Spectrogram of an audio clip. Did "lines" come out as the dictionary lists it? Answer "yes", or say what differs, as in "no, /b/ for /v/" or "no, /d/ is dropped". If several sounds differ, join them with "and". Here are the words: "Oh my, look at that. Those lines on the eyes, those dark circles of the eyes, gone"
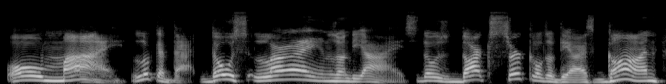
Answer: yes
